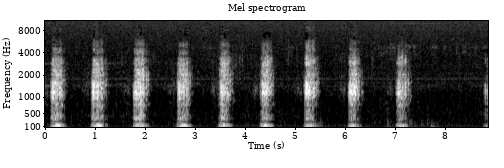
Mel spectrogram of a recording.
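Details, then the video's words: A Busanga lion calling to signal territory or contact its pride: eleven deep, evenly spaced grunts, about one every 0.85 seconds, the last few fading in a quiet setting. "BUSANGA LION CALLING"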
